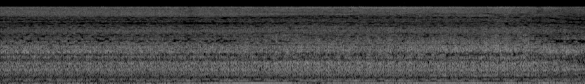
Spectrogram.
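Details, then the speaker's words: Electric oil extractor pulling Mercedes engine oil from the oil pan via a tube, first run: steady hissing rush over a faint low hum, no stutter or knock; suction strong enough to collapse the container, pump running normally. "there's so much suction it's sucking this cube in flat look at that boy it's really sucking"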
